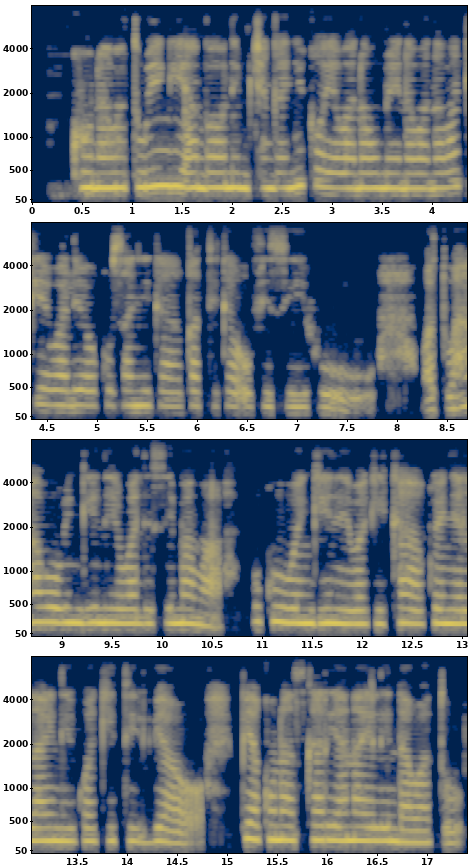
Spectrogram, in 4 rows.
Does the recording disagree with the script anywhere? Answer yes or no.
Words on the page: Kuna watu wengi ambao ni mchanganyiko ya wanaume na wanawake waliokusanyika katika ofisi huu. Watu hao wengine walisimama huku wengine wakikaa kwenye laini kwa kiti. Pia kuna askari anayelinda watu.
yes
